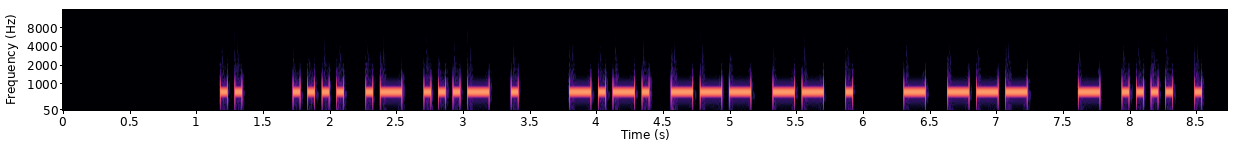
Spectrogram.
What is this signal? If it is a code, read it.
Morse code, heard as a keyed tone, about 22 wpm, 700 Hz. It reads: I HAVE COME TO THE
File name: practice / 22wpm / Sets of 7 Words - 22wpm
